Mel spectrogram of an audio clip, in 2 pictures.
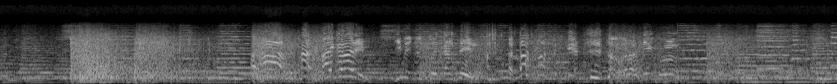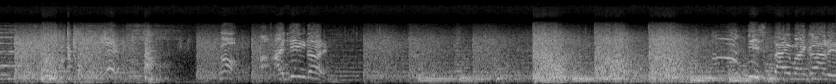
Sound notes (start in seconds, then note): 0.3 guns firing; 5.0 Poncho chuckling; 8.1 guns firing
